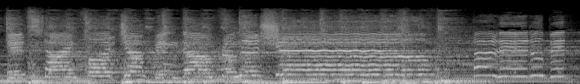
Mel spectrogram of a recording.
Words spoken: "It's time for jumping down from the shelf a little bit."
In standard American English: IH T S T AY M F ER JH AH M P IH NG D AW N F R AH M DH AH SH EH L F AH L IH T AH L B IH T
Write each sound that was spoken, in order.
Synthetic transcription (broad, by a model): IH T S T AY M F ER JH AH M P IH NG D AW N F R AH M DH AH SH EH L AH L IH T L B IH T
